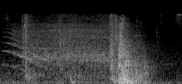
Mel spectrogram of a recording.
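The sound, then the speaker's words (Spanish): A house door swings with a thin, drawn-out creak, then shuts with a single solid thump about a second later, with no one talking. “Cierra la puerta.”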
